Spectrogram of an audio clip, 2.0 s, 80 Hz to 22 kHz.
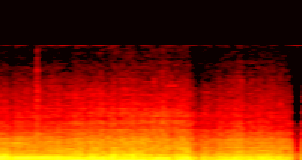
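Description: Honda Integra Type R's B18C 1.8-litre VTEC four-cylinder engine heard from inside the cabin under hard acceleration on track, holding a steady high note.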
